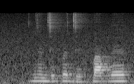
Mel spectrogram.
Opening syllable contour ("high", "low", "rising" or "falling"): high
